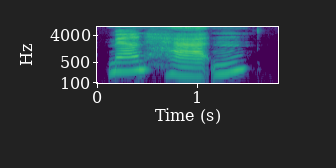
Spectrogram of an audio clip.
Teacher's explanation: Again, my voice went up at the end.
